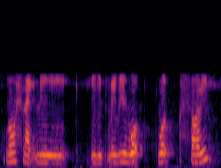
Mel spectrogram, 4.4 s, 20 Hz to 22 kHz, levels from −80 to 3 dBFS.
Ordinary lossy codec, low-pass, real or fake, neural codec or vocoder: none; 3.6 kHz; fake; codec, 16 kHz, 2 kbps, FreqCodec, smaller model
